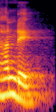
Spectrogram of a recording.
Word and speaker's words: Hyundai: Makanya Jepang bikin Honda, Korea bikin Hyundai. Betul, Hyundai itu pengucapannya, Hyundai tulisannya. Ya.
